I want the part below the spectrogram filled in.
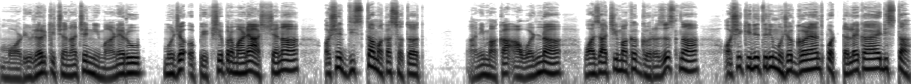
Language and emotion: Goan Konkani, fearful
